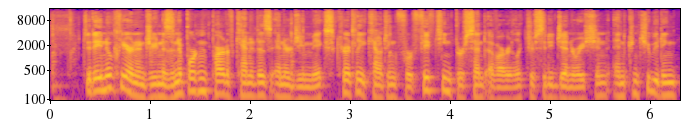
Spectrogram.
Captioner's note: speaking French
